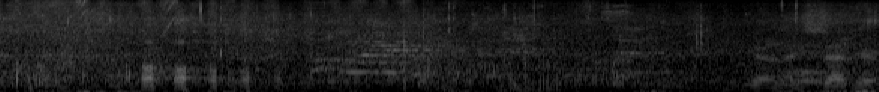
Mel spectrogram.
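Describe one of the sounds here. Brooms scrub rapidly across ice.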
